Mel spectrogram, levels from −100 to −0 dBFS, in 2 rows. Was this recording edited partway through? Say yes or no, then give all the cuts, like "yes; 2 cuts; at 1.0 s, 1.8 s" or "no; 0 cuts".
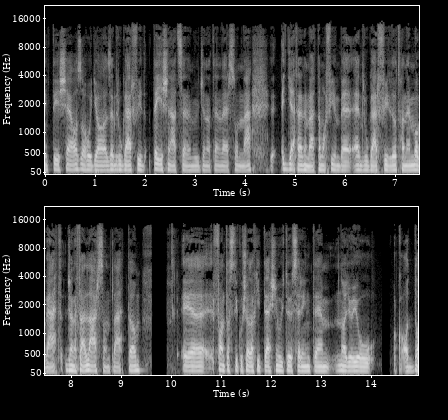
no; 0 cuts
